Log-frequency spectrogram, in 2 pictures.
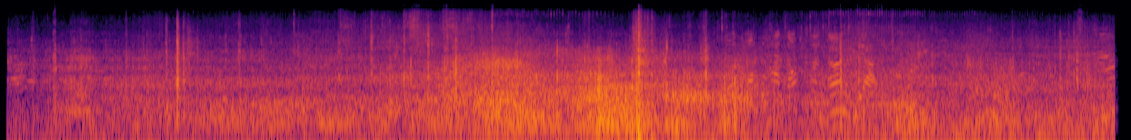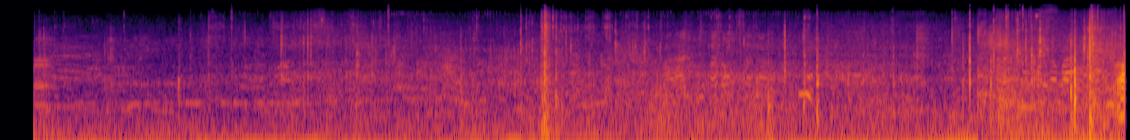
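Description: Mountain-bike tyres rolling over hard pavement, with a few sharp knocks and people's voices in the background. The sound drops out briefly about halfway through.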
